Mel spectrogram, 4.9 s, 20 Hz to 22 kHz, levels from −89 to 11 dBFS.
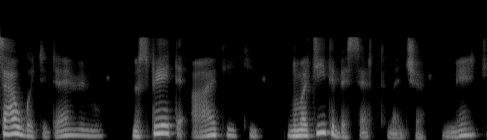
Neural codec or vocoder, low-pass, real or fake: codec, 24 kHz, 0.9 kbps, WavTokenizer, large speech release; 7.2 kHz; fake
